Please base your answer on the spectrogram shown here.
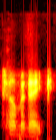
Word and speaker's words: Tomanak: But that's why there's the vowel marking over the A in Tomanak and the O in Suthoi. Ah, those aren't just affectations. That's how you say it.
